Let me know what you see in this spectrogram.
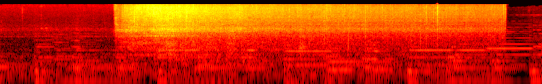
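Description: French-toast batter-soaked bread slice laid into a hot oiled frying pan: a sudden loud sizzle about a second in that slowly eases off as it fries.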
